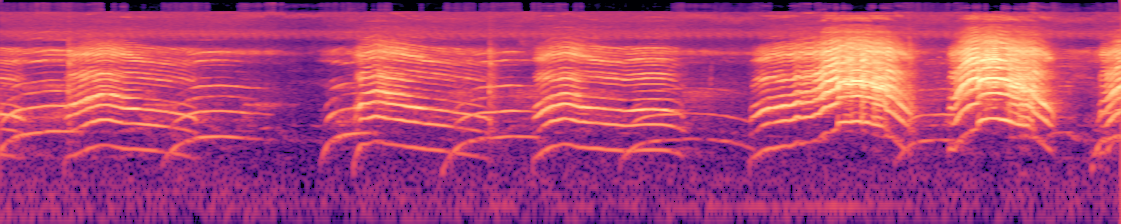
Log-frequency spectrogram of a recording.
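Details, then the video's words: Cats fighting with horrible wailing: repeated bending yowls in clusters, growing louder and shriller toward the end with two intense screaming bursts. "cats fighting with horrible sound"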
